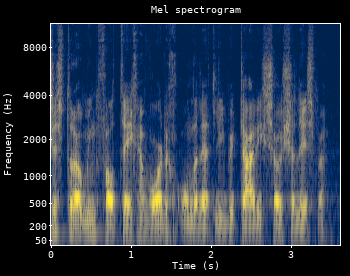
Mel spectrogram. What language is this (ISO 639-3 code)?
nld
